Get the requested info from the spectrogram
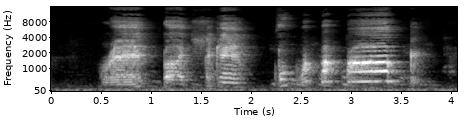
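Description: Congo African grey parrot vocalizing in two voice-like runs of chatter, the second ending in a louder held note.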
